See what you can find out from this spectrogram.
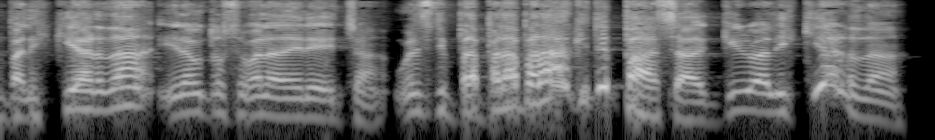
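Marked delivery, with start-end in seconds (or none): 2.3-4.5 loud, quick burst of disbelief; alarmed protest. Acted. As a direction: stop the car that defies you. Driver protests to disobedient car.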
